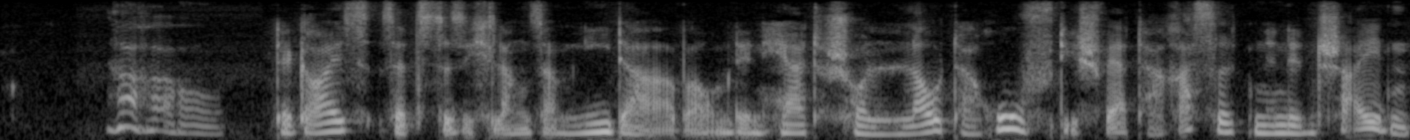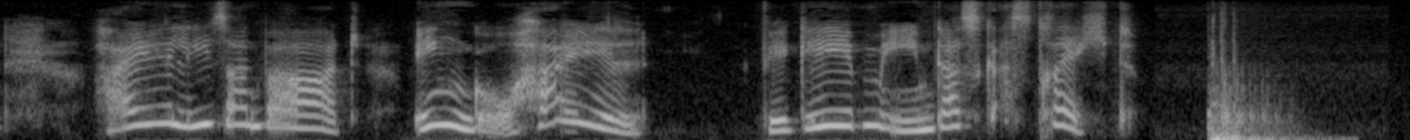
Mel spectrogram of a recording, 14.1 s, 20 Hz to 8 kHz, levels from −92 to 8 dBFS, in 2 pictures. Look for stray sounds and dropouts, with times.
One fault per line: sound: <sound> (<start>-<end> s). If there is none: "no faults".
sound: laugh (0.5-1.1 s)
sound: thud (13.1-13.9 s)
